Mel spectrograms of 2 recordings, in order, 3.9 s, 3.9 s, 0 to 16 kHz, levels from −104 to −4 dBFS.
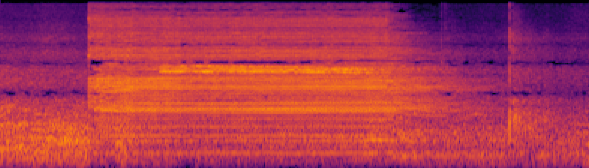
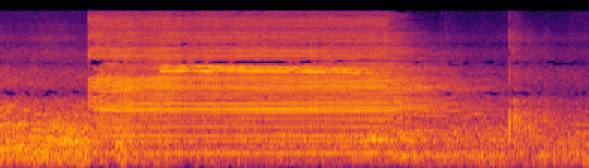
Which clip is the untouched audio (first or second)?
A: second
